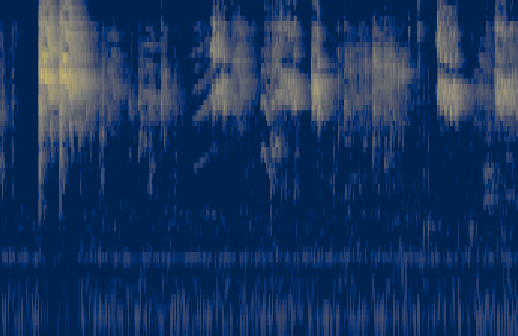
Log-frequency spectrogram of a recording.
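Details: Budgerigar chirps: one loud scratchy squawk, then a run of quieter short warbling notes and chirps at irregular intervals, with a faint steady background hum.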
